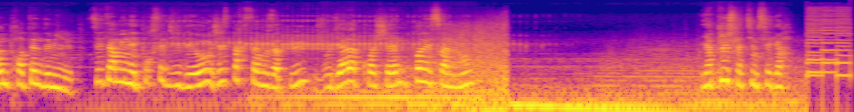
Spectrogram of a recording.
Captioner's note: noise of predator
